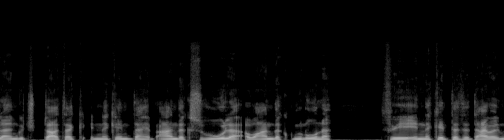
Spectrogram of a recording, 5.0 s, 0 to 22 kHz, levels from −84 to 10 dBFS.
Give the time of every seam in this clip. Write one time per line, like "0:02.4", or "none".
none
